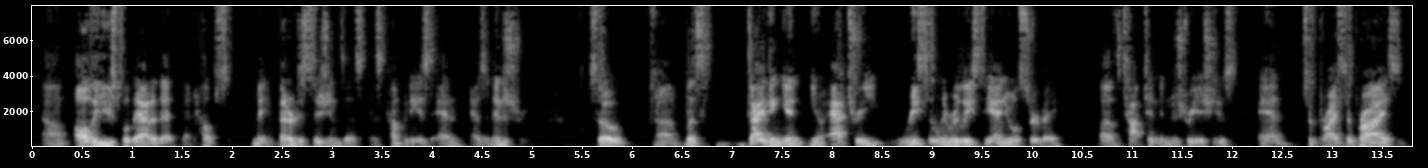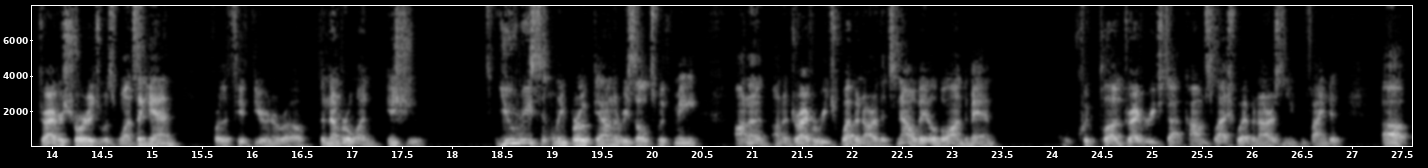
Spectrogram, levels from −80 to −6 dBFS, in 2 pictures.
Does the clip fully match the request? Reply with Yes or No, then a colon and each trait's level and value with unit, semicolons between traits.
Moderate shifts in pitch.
Yes: average, 3.9 semitones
